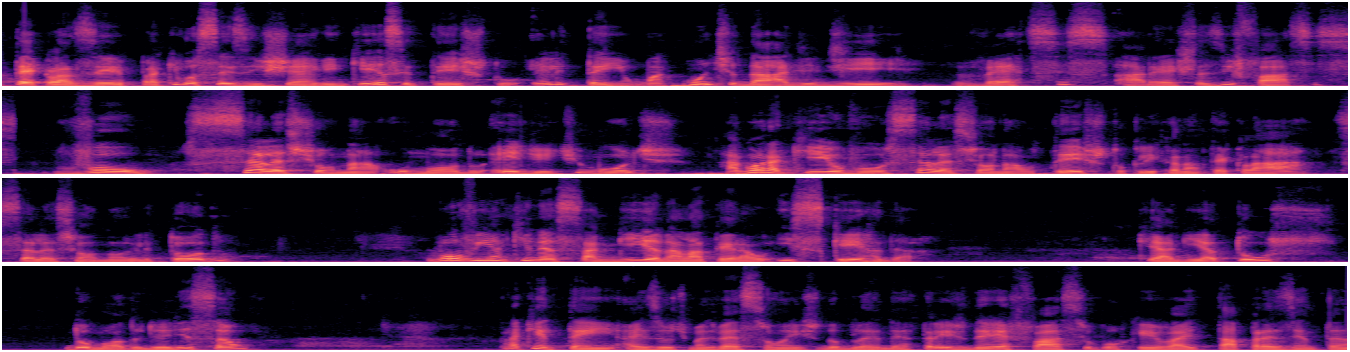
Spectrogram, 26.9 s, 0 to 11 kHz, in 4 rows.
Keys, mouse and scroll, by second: 1.1 z, 9.6 click, 13.0 a, 18.2 click.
